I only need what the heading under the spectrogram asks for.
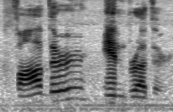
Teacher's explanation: These are both going to be voiced TH sounds.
